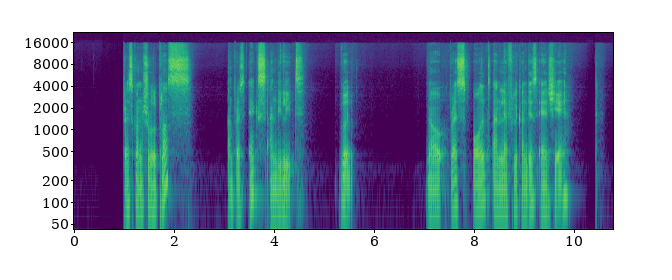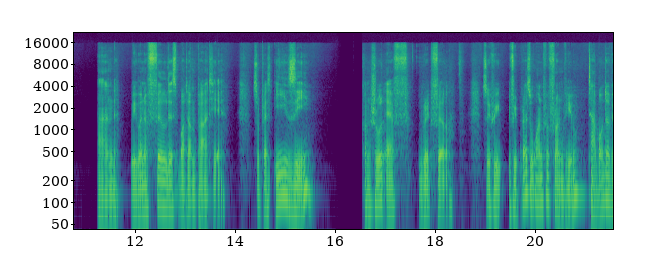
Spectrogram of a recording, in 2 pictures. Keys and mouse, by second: 1.9 ctrl+KP_Add, 3.4 x, 5.0 click, 5.2 middle click, 9.1-10.3 drag, 10.3-11.5 middle drag, 12.5 middle click, 12.9 shift+middle click, 14.6 e, 16.8 ctrl+f, 18.3 shift+click, 20.7 KP_1, 21.0 Tab.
